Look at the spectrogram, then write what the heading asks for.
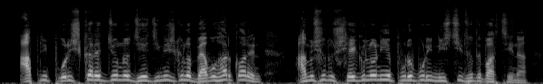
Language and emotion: Bengali, fearful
